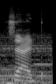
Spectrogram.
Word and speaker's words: Kyat: Myanmar Kyat is pronounced as Chat.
